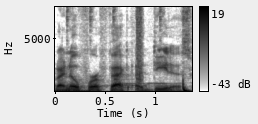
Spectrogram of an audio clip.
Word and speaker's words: Adidas: I'm like, yo, what if somebody pronounced it Adidas? Like, that would be funny, right? Adidas. But then that's literally, allegedly how it's supposed to be pronounced.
